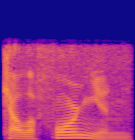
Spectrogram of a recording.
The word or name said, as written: Californian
